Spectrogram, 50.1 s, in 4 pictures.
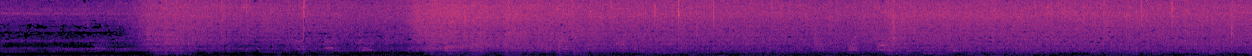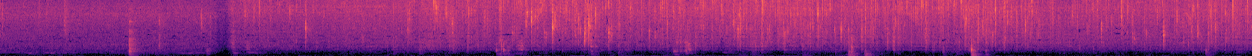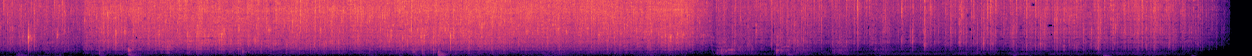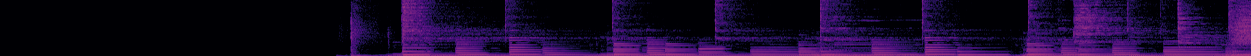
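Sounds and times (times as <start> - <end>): cutlets sizzling in hot oil: 1.3 - 37.3.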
